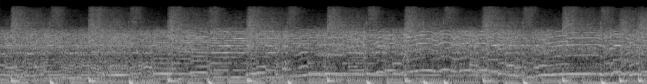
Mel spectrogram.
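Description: Melodic 1980s hard rock playing, with no singing: an electric guitar plays a lead line with bending notes over steady drums and bass.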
